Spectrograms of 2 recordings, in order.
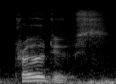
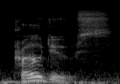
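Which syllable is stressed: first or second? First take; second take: first; first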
